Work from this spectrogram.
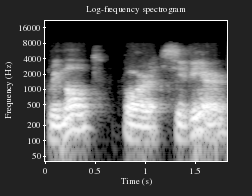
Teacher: they're stressed on the second syllable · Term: final stress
